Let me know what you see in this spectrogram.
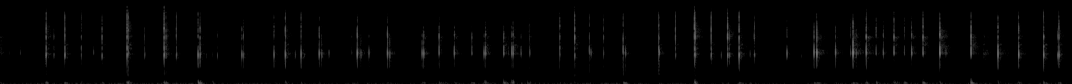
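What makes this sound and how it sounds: Long pink nails tap and scratch the curved top of a small, hollow, smooth silver-white plastic wireless computer mouse held in one hand beside the microphone. The result is a quick, irregular run of dry, bright clicks, each dying away almost instantly, with scratchy texture and almost no low end, much like fast keyboard typing.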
